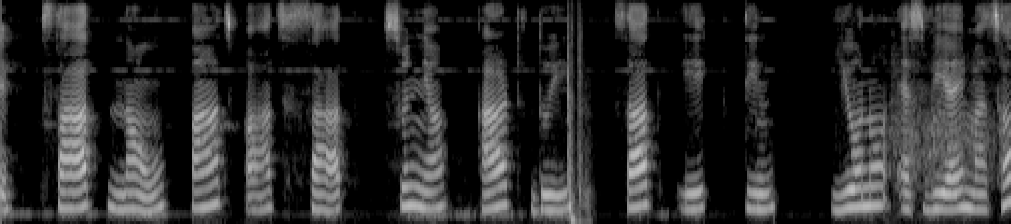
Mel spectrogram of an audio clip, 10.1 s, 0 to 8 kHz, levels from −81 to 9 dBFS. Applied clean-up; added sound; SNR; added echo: neural mask model RNNoise.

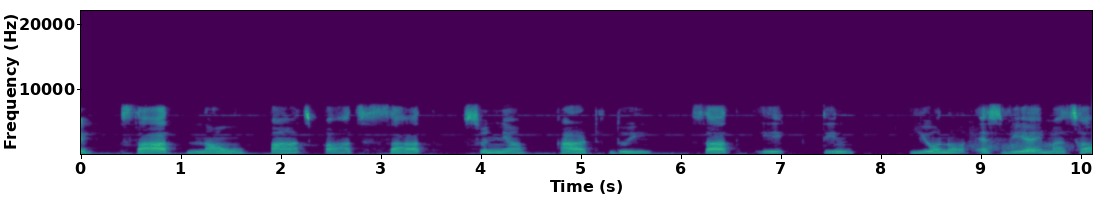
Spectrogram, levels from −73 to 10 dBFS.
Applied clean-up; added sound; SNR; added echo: none; none; none; none.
